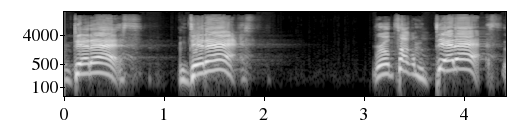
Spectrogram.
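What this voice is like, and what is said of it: New York / New Jersey accent. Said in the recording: “in my New York accent, New Jersey / New York”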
